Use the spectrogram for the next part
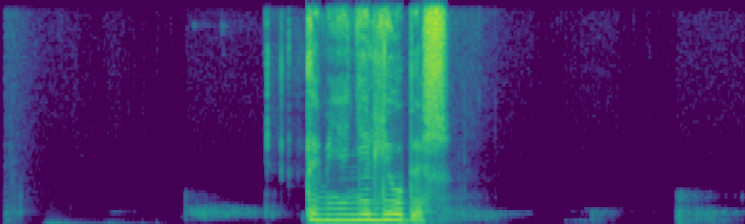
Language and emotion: Russian, angry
